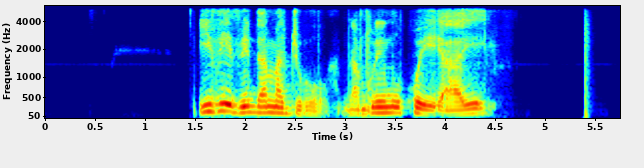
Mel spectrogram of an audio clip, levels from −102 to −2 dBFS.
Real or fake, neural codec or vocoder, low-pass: fake; codec, 16 kHz, 1 kbps, X-Codec, HuBERT features, trained on LibriSpeech; 5.4 kHz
